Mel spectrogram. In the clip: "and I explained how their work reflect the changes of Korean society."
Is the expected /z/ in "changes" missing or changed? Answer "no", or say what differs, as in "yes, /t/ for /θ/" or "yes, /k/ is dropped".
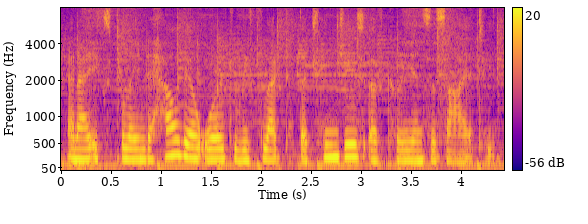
no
